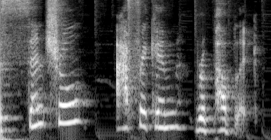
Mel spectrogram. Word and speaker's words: Central African Republic: 3 words. Central. The first syllable there is stressed. African. The first syllable again. The second 2 reduce. African. Republic. Republic. So can you hear that in republic, it's the second syllable that's stressed. The first syllable reduces right down. It becomes the schwa.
